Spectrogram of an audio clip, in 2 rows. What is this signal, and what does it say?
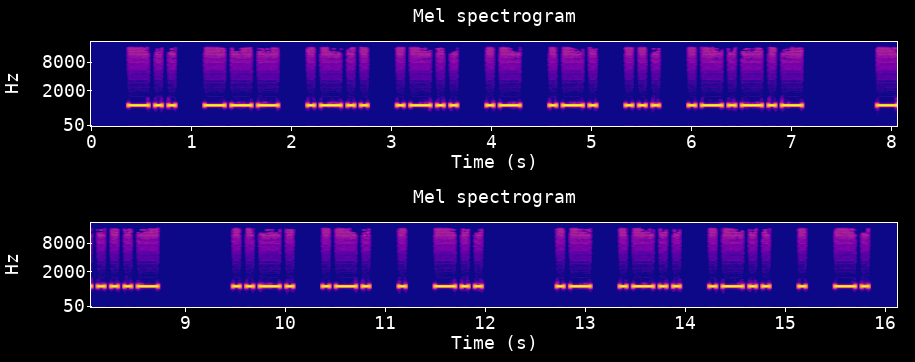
Morse code, heard as a keyed tone, about 18 wpm, spaced as for 15 wpm, 1000 Hz. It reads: DOLLARS. <BT> FRED ALLEN
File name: qotdfiles / 15wpm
